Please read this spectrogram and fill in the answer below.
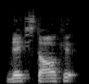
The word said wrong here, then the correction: Stauskas: Say it one more time for me. – Nick Stauskas. – They have Nick Stalkett. What? That's so difficult. Yeah. So Nick Stauskas.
